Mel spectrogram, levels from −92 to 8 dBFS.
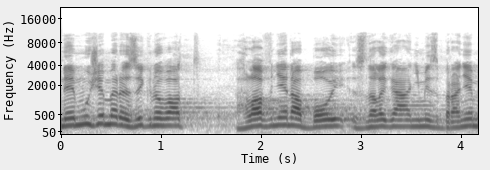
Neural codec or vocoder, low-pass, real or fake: none; 10.8 kHz; real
